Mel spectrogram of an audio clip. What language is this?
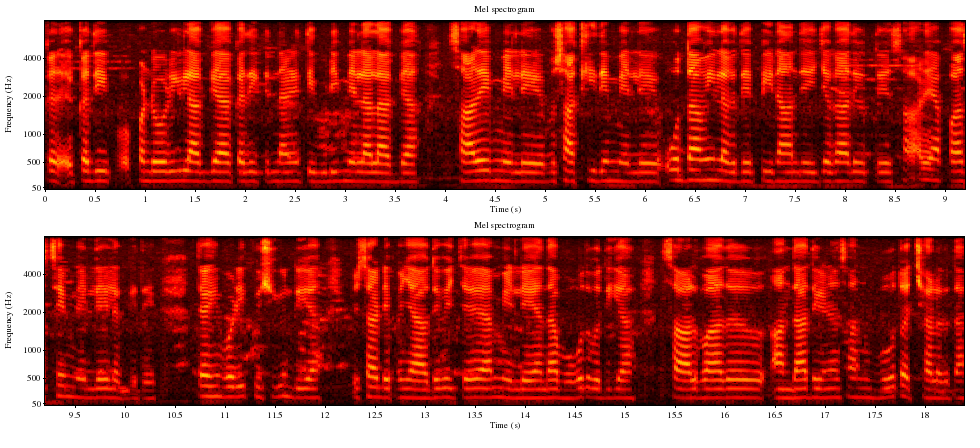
Punjabi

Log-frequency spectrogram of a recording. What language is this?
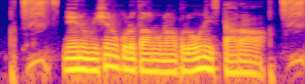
Telugu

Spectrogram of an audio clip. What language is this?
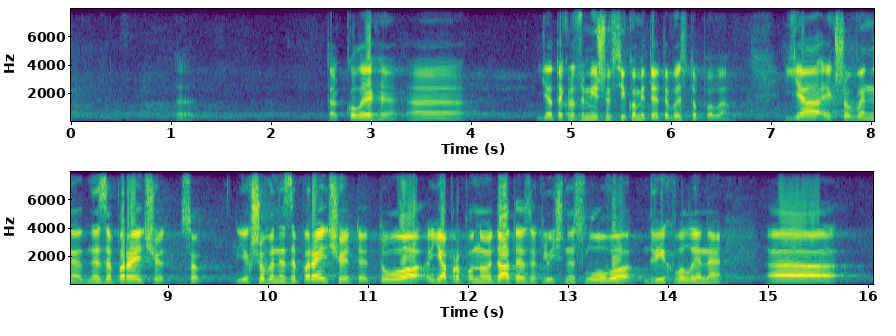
Ukrainian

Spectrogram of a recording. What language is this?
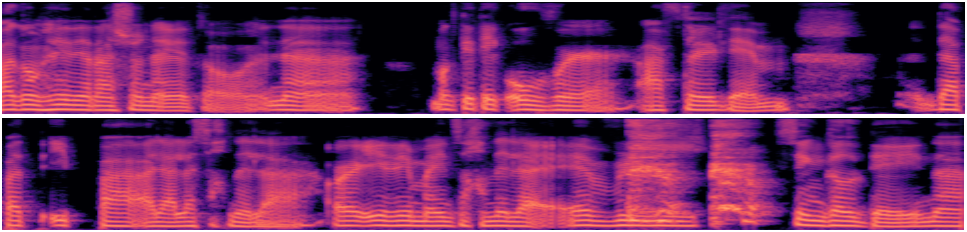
Filipino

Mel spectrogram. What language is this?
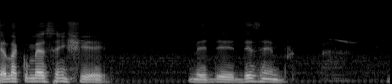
Portuguese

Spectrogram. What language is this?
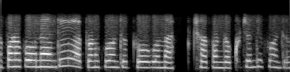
Odia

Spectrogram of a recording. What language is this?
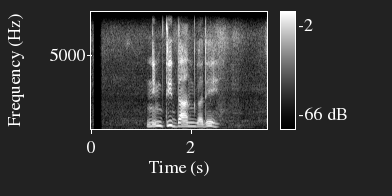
Nepali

